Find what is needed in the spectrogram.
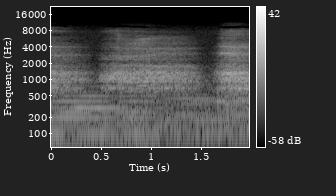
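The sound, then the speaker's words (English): Connected breathing through the mouth, inhales and exhales running together without pause: loud, breathy rushes of air that swell and ease over a few cycles, with no talking. “the connected breath is inhaling through the mouth, exhaling through the mouth,”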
